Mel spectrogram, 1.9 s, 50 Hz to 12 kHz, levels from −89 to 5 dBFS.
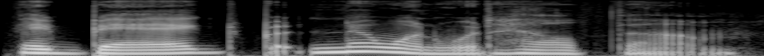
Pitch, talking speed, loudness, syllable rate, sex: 180 Hz, 250 wpm, -18 LUFS, 5.5 syllables/s, female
